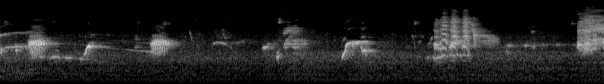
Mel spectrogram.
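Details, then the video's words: Close-range starling song made of short whistles and upslurred notes, followed by chattering bursts and loud, buzzy, rasping phrases toward the end. "The song of the starling"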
